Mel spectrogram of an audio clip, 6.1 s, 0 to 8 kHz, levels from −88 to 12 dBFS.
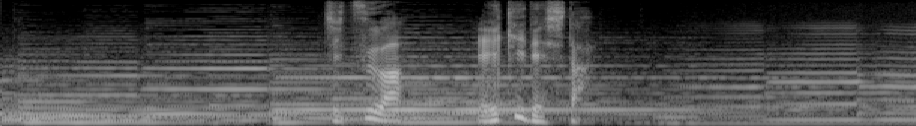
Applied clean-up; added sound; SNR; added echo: none; none; none; none.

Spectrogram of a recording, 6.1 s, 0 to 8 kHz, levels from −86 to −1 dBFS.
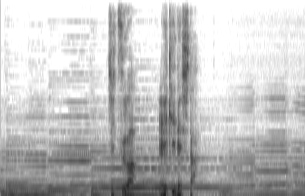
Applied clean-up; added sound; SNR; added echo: none; none; none; reverberation time 0.2 s.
